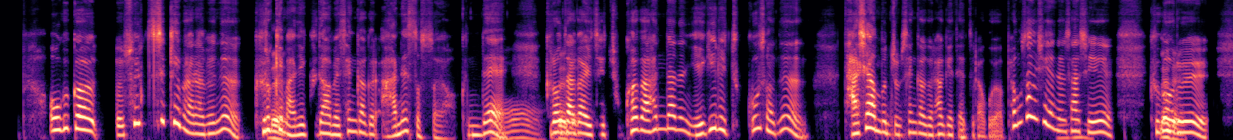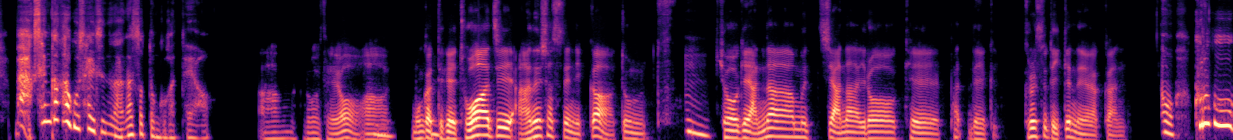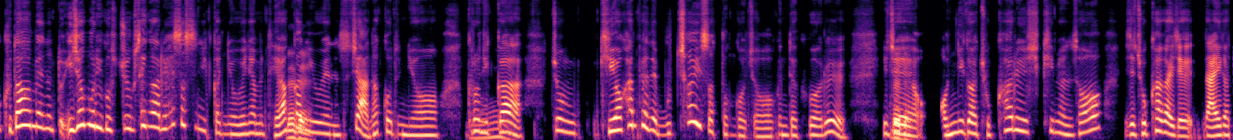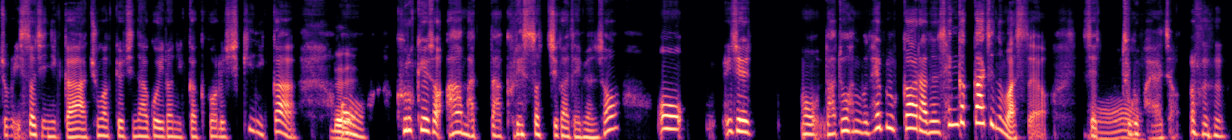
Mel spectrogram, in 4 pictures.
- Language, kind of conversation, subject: Korean, podcast, 집안에서 대대로 이어져 내려오는 전통에는 어떤 것들이 있나요?
- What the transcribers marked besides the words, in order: other background noise; laugh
